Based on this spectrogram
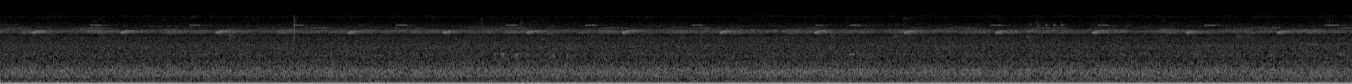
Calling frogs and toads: marbled tropical bullfrog (Adenomera marmorata)
5:30pm

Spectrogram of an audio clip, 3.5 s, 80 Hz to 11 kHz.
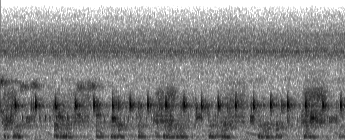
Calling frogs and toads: Bischoff's tree frog (Boana bischoffi), blacksmith tree frog (Boana faber), Cochran's lime tree frog (Sphaenorhynchus surdus), Physalaemus cuvieri, Scinax perereca
~9pm

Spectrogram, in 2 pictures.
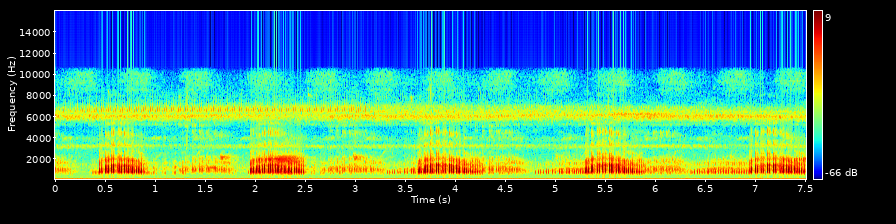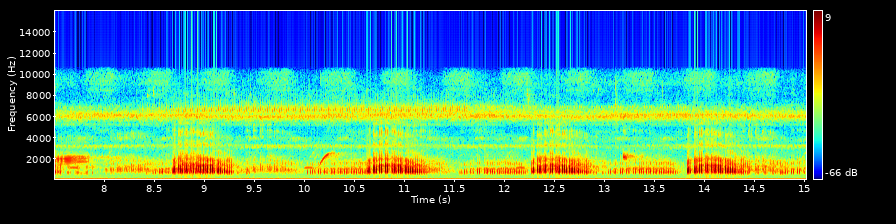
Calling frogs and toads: waxy monkey tree frog (Phyllomedusa sauvagii), rufous frog (Leptodactylus fuscus), Pithecopus azureus
4am

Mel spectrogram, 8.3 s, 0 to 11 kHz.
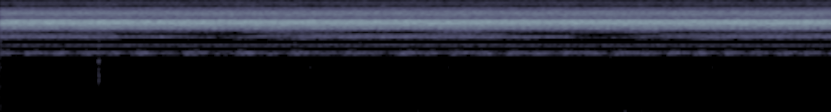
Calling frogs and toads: none
~2am

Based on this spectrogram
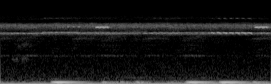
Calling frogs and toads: Crubixa snouted tree frog (Scinax alter)
10pm

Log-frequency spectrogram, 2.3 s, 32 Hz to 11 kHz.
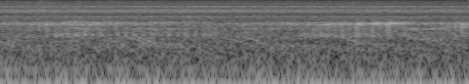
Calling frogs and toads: Boana albopunctata, Physalaemus cuvieri
~7pm

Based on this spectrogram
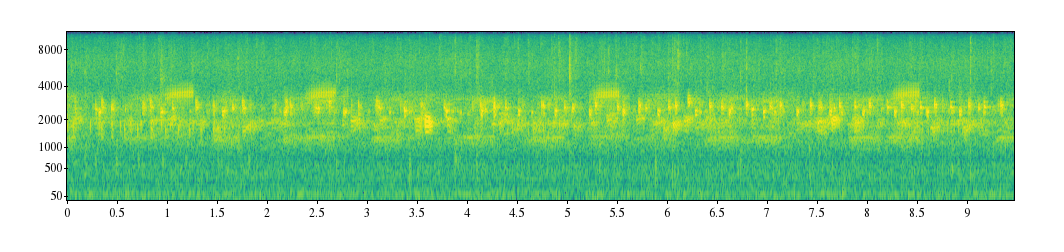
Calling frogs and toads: Bischoff's tree frog (Boana bischoffi), Scinax perereca, Cochran's lime tree frog (Sphaenorhynchus surdus)
~1am

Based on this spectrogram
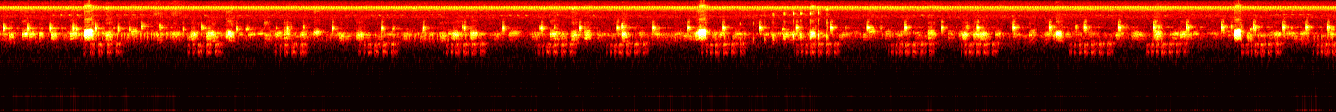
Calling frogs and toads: Bischoff's tree frog (Boana bischoffi), Burmeister's tree frog (Boana prasina), Cochran's lime tree frog (Sphaenorhynchus surdus)
~midnight

